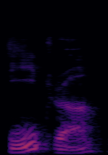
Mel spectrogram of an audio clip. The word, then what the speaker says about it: Deidre: Deidre? Yeah, so that's the correct pronunciation of the name.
